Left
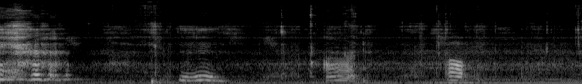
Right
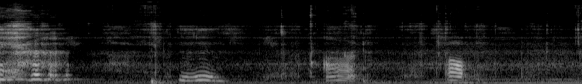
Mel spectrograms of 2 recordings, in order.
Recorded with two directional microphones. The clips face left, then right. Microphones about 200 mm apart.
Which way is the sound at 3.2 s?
15° left (ahead or behind).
